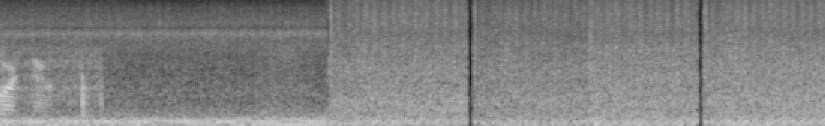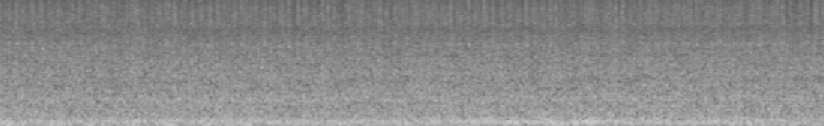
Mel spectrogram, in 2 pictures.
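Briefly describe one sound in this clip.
A propeller airplane's engines roar steadily as it rolls down a runway.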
